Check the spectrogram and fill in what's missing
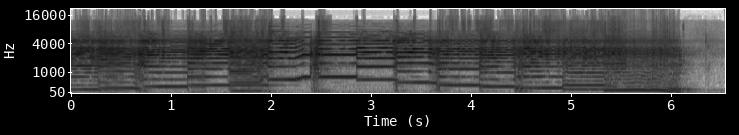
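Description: Distorted electric rock guitar plays joined arpeggio shapes at a steady pace, a continuous stream of bright sustained notes that climbs and falls, loud and close, ending with a fading final note.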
